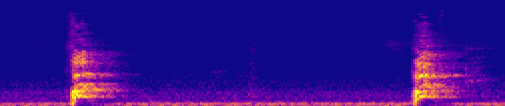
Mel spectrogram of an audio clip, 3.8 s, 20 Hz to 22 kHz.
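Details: Siberian Husky at a dinner party on December 29, 2022: two sharp, loud barks about two and a half seconds apart over a steady low hum.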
